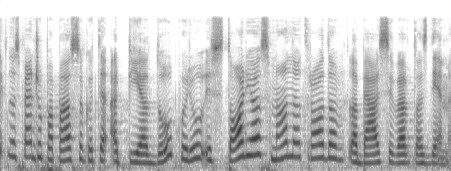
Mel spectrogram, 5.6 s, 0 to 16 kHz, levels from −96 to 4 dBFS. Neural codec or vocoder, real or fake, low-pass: codec, 24 kHz, 0.9 kbps, WavTokenizer, medium speech release version 2; fake; 10.8 kHz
